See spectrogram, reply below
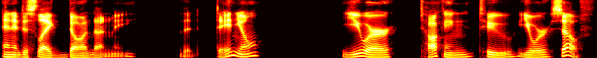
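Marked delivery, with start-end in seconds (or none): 2.9-7.9 slow, pointed self-reproof; deliberate self-address. Retold or imitated. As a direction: spell out a dawning realization to yourself, word by word. Acted realization, addressing himself.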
